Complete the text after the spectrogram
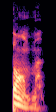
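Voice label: "bomb", English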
